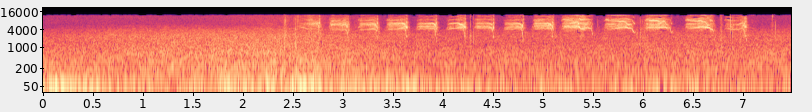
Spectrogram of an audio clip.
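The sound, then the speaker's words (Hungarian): Kestrel chicks on the puszta calling insistently while being fed, a rapid series of about a dozen shrill, raspy begging calls in a steady rhythm, over a soft background hiss. “A fiókákat leginkább a reggeli és a késő délutáni órákban etetik.”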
